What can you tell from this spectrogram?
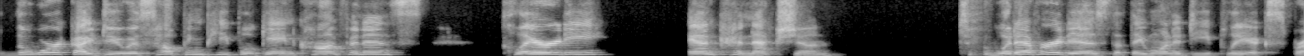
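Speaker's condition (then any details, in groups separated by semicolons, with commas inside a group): No condition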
